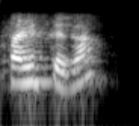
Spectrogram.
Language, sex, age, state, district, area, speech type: Marathi, male, 30-45, Maharashtra, Beed, rural, conversation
